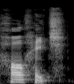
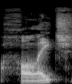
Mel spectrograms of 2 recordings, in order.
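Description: First: The letter H is said the Irish way. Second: The letter H is said the American way. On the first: "as we would say over here" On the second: "Big Americans call it H, so Hall H sounds much easier"

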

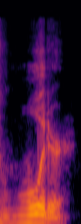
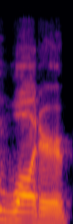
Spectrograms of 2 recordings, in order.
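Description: First: It is said in a traditional Baltimore accent. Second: It is said in the speaker's plain accent.

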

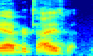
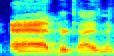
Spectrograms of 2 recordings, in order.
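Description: First: The stress falls on a later syllable. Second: The stress falls on the first syllable. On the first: "but I say advertisement" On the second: "it probably should be an advertisement because it's an ad"

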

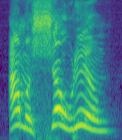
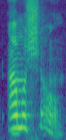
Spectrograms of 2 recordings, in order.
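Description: First: It is said in a forceful, aggressive tone. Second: It is said in a calm, relaxed tone. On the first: The speaker wants to retaliate. The speaker calls it wrong. "As opposed to saying it from an aggressive perspective" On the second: The speaker intends to prove themselves peacefully. The speaker calls it right. "Say it calmer"

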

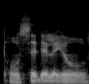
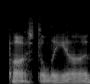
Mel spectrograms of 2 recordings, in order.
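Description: First: The name is said the standard way. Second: The name is said the local Atlanta way.

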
